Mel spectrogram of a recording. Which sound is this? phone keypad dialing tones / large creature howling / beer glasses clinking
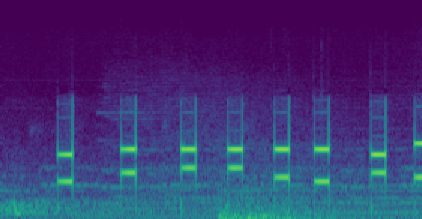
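phone keypad dialing tones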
